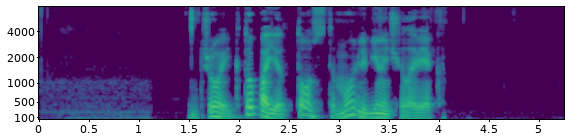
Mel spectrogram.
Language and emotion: Russian, positive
